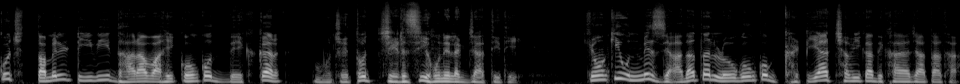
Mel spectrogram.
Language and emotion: Hindi, disgusted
